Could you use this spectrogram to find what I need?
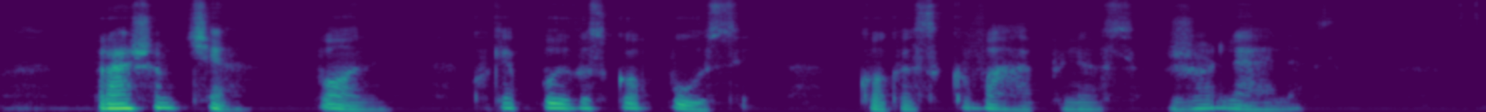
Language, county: Lithuanian, Kaunas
